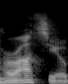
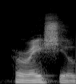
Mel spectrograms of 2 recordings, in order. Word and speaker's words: Horatio: to lead the assembly we called him heratio but his actual name was Horatio Gates he was a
